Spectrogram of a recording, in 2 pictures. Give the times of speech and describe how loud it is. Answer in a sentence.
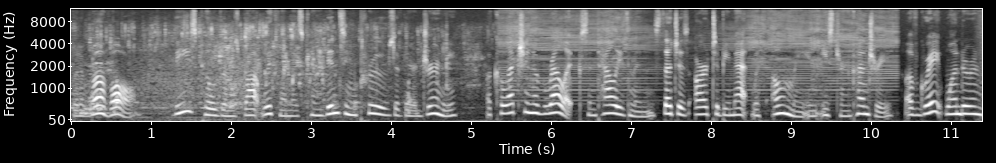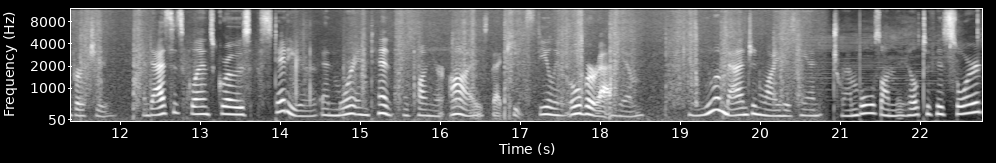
The speech can be heard from 0.0 to 22.7 s, at a steady volume.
